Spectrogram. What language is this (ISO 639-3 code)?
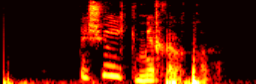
kab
